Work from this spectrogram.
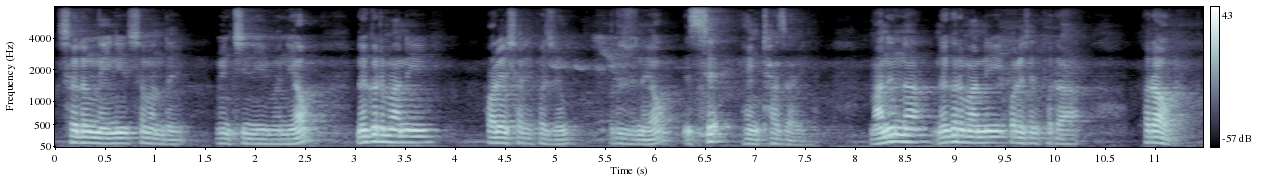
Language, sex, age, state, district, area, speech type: Bodo, male, 45-60, Assam, Chirang, rural, spontaneous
